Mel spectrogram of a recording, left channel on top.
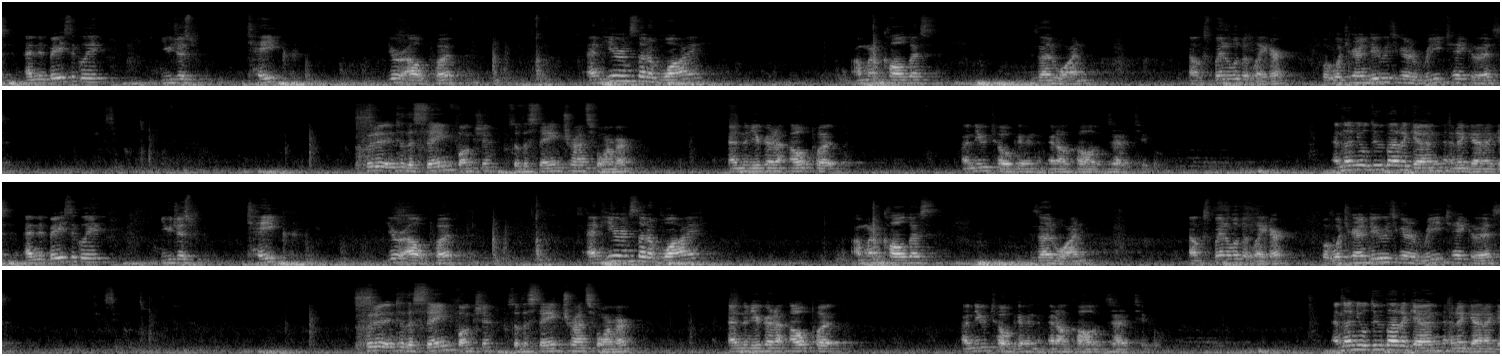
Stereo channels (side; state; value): both; normal; correlation -0.07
